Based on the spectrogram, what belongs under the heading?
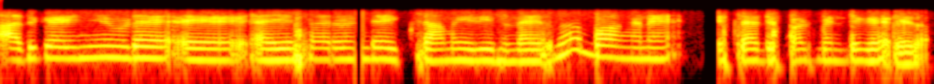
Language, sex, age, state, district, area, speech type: Malayalam, female, 18-30, Kerala, Palakkad, rural, conversation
